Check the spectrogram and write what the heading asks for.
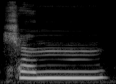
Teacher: A는 아 소리가 나고 N은 받침 니은으로 가볼게요. 샨 일성이네요. 높은 음이 쭉 연달아서 소리가 나요.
